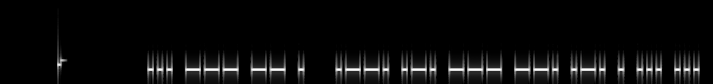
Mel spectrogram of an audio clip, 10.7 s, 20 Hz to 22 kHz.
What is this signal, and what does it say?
Morse code, heard as a keyed tone, about 17 wpm, 700 Hz. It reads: SOME PROGRESS
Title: Sentences from Top 1400 Words 17wpm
